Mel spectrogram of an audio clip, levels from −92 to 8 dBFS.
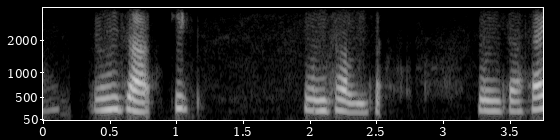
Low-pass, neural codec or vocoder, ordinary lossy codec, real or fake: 3.6 kHz; codec, 16 kHz in and 24 kHz out, 1.1 kbps, FireRedTTS-2 codec; Opus, 16 kbps; fake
